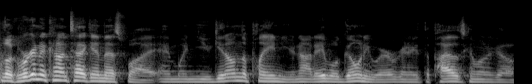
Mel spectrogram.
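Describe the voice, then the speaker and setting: In a quiet background, a man speaks at a very fast pace. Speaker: podcast co-host. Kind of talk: casual chat.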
